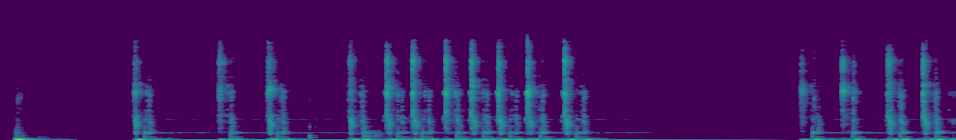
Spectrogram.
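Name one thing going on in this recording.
A computer game makes quick clicking sound effects.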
